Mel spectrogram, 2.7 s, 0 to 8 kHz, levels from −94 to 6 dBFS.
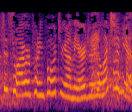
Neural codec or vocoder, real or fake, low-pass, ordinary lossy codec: none; real; 7.2 kHz; MP3, 24 kbps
